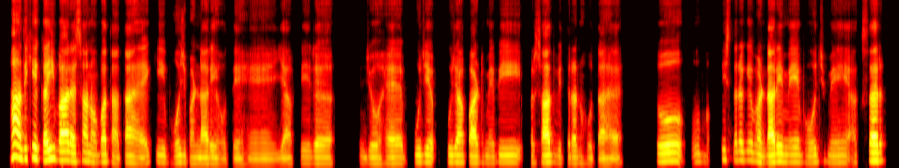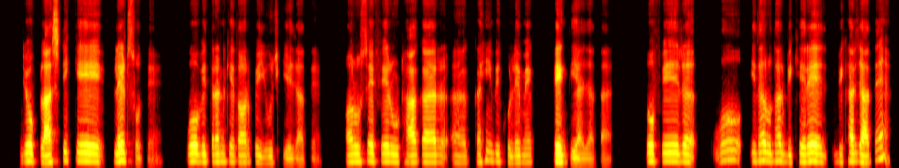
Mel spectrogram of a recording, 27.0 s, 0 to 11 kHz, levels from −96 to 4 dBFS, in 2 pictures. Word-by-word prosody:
हाँ, 245 -1 +11
देखिए 210 +2 +3
कई 180 +5 +7
बार 180 -2 +10
ऐसा 155 +2 +1
नौबत 145 0 -2
आता 130 +3 -1
है 115 -1 -5
कि 135 -2 -9
भोज-भंडारे 120 -2 -6
होते 105 0 -12
हैं 100 -1 -11
या 110 0 -7
फ़िर 120 +1 -16 0.8
जो 115 0 -6
है 120 0 -3
पूजे 135 +3 -6 0.2
पूजा-पाठ 135 -2 0
में 125 -1 -12
भी 135 -1 -6 0.4
प्रसाद 135 +2 +3
वितरण 120 0 -8
होता 105 -2 -6
है। 105 -1 -6 0.6
तो 160 +1 +2
उब 150 +2 -15 0.2
इस 190 0 -9
तरह 175 +1 -3
के 175 0 -7
भंडारे 145 0 +5
में, 140 0 -4
भोज 135 +2 -10
में 130 0 -9
अक्सर 160 0 +4 0.6
जो 160 +1 +3
प्लास्टिक 145 +3 +2
के 160 -2 +5 0.2
प्लेट्स 165 +2 +2
होते - - -15
हैं। - - -24 0.4
वो 155 0 +4
वितरण 150 0 -3
के 150 -1 -7
तौर 135 0 -3
पे 140 - -8
यूज़ 125 +1 -10
किए 105 -1 -9
जाते 100 -2 -14
हैं - - -25 0.4
और 145 +2 -1
उसे 155 +2 0
फ़िर 155 0 -2
उठाकर 140 0 0 0.2
अ, 130 -1 -10
कहीं 160 +4 -9
भी 155 -1 -7
खुले 130 -3 -7
में 135 0 -8
फेंक 145 +1 +3
दिया 110 -3 -4
जाता 100 -1 -15
है। - - -22 0.5
तो 160 0 +3
फ़िर 160 0 0 0.5
वो 180 +3 -6
इधर-उधर 160 0 -1
बिखेरे 150 +3 +2 0.3
बिखर 155 +2 0
जाते 150 +5 +1
हैं, 220 +3 -3
140 Hz, 155 wpm, -22 LUFS, 125-155 Hz, 0.8 s, हाँ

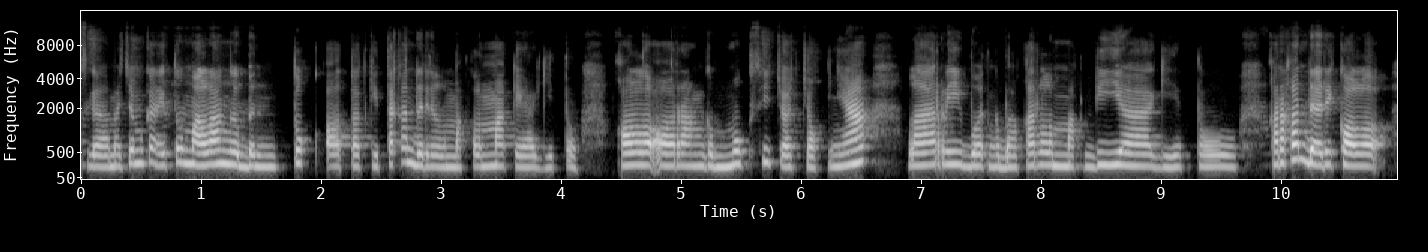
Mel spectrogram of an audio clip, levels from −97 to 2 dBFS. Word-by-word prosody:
segala 220 -3 -1
macam, 245 +6 -2
kan 295 - -3
itu 240 +4 -6
malah 260 0 +4
ngebentuk 230 +2 -2
otot 225 -1 -2
kita 220 +2 -5
kan 300 -1 -1
dari 225 -1 0
lemak-lemak 220 +2 -3
ya 210 0 -1
gitu. 200 0 -9 0.4
Kalau 245 +1 +5 0.2
orang 230 0 -1
gemuk 225 +4 0
sih, 295 -2 -6
cocoknya 215 +3 0 0.4
lari 255 +2 +1
buat 230 0 -1
ngebakar 215 +2 -2
lemak 225 -3 -1
dia 240 -1 +1
gitu. 215 +1 -4 0.2
Karena 260 +3 +2
kan 345 0 +6
dari 255 -2 +4
kalau 230 -2 +4
230 Hz, 155 wpm, -24 LUFS, 215-250 Hz, 0.4 s, kan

